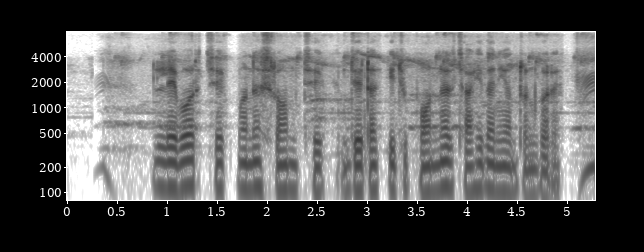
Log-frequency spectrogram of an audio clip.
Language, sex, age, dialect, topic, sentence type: Bengali, male, 25-30, Standard Colloquial, banking, statement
